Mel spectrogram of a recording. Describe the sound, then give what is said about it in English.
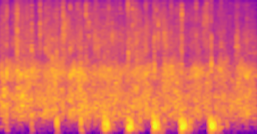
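A crowd claps steadily for Zam Zimmerippa, a past legislator, for coming and participating: a dense wash of many hands with quick repeated beats, sustained at an even, fairly loud level throughout without any voices. “Please give him a round of applause for coming and participating.”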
